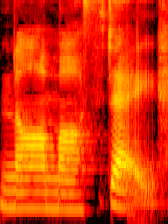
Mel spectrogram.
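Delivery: "namaste", drawn-out stressed final syllable "-ste". Explaining how namaste is pronounced: stressed, lengthened last syllable of namaste. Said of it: "putting the emphasis on the end of the word... It's also lengthened out".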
